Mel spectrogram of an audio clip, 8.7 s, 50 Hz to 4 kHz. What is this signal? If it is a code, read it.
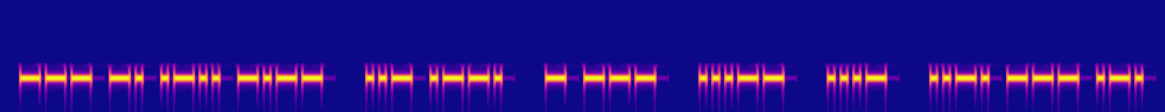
Morse code, heard as a keyed tone, about 25 wpm, 750 Hz. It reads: ONLY UP TO 3 V FOR
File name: Archive / 25 WPM / 25WPM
